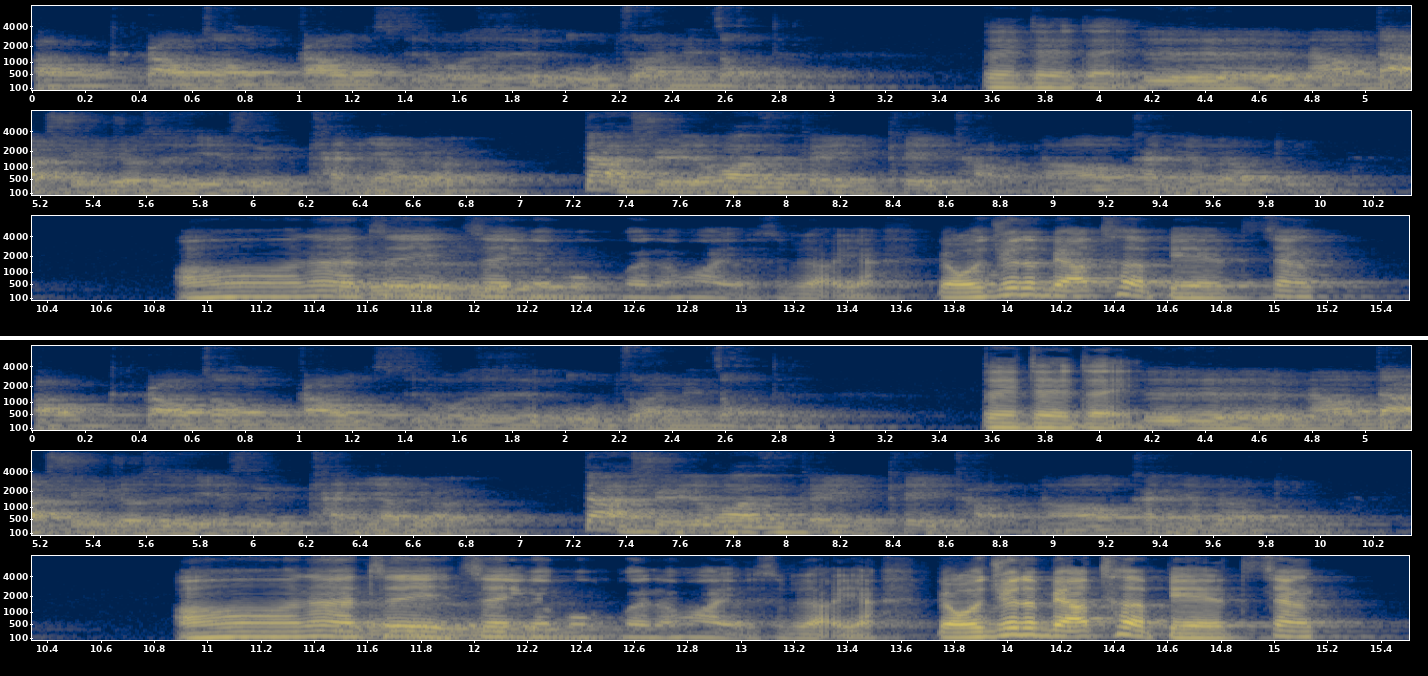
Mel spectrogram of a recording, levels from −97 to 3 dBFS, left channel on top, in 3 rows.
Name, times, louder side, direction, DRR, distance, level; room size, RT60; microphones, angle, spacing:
voice 1, 0.0-2.9 4.1-6.8 7.2-10.0 11.5-12.4, equal, 5° right, 2.5 m, -33 dB
voice 2, 3.6-4.2 10.9-15.1, right 5 dB, 55° right, 0.4 m, -25 dB
14.5 x 8.2 x 3.6 m
head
